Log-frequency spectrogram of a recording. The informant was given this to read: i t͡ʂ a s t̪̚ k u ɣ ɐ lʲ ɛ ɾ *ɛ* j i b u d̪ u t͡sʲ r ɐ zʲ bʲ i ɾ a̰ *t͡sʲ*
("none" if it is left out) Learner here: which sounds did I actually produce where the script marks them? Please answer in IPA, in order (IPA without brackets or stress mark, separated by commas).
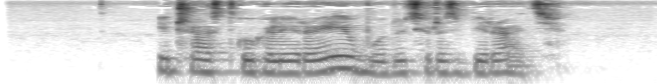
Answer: ɛ, t͡sʲ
